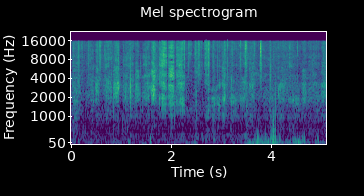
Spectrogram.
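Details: French Bulldog named Pororo, recorded on iPhone 7 Plus and iPhone 6 in a camera comparison, panting in quick breathy rhythmic bursts, with a louder snorting huff near the end.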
